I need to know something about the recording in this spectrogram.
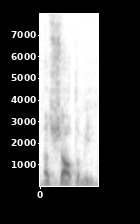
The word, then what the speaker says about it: al-Shatibi: Now, how would you pronounce his name? Shatibi. Shatibi. Let's make sure you get it correct. Otherwise, I'll desecrate it with my American English, my American Arabic.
